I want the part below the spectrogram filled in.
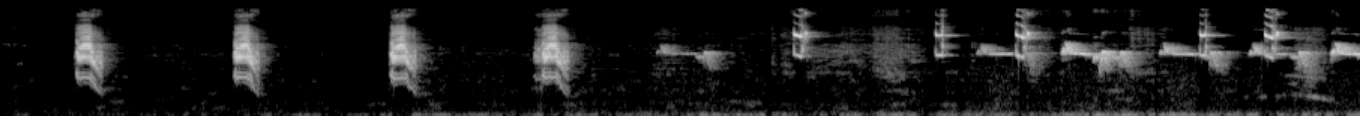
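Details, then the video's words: Long-tailed shrike provoking sound for caged shrikes: four harsh rasps about a second apart, then a lively stretch of high ticks, short whistles and chatter that grows denser. "SUARA PANCINGAN BURUNG CENDET AGAR EMOSI & NYAUT GACOR"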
